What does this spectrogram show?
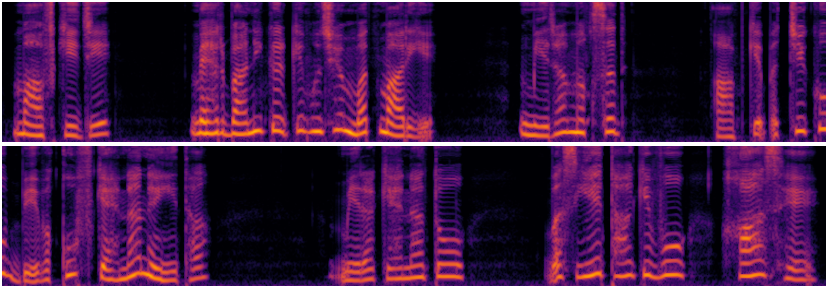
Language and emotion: Urdu, fearful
